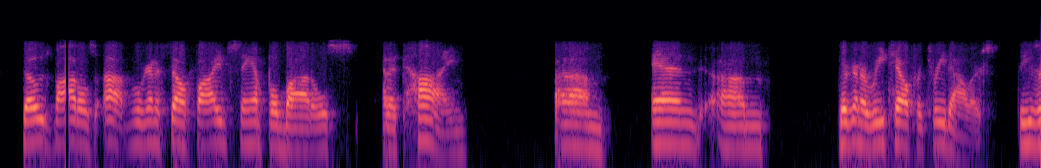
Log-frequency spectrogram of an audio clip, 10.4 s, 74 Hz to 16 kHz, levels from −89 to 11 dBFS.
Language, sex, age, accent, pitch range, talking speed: English, male, 50-69, American, 150-165 Hz, 140 wpm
